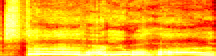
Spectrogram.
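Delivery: very high, swooping, panicked, frantic scream. Retelling how Dallas came over after the whack, retelling someone screaming bloody murder. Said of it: "she's like screaming bloody murder".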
